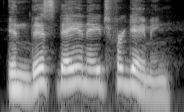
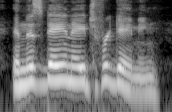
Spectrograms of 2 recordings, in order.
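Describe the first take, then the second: No difference in how they are said.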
